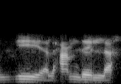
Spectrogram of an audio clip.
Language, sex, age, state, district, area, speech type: Urdu, male, 60+, Bihar, Madhubani, urban, conversation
